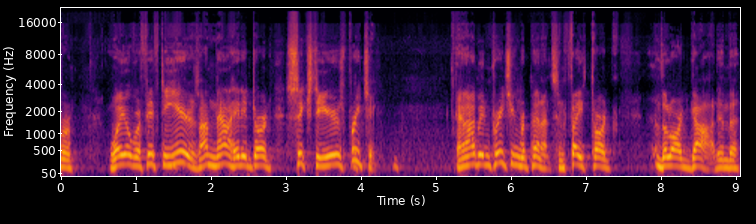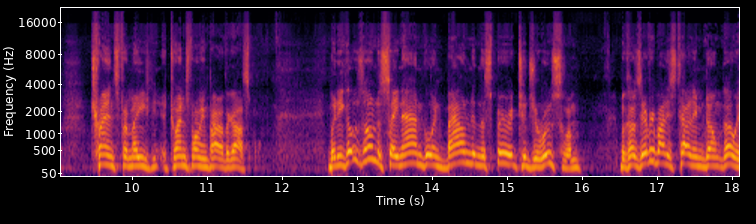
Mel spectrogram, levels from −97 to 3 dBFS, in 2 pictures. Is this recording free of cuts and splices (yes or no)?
yes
